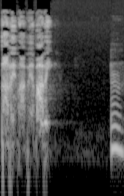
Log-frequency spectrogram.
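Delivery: harsh whispered voice. Speaker imagines how a movie ghost might call a name, in a harsh whisper. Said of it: "that harsh whisper".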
